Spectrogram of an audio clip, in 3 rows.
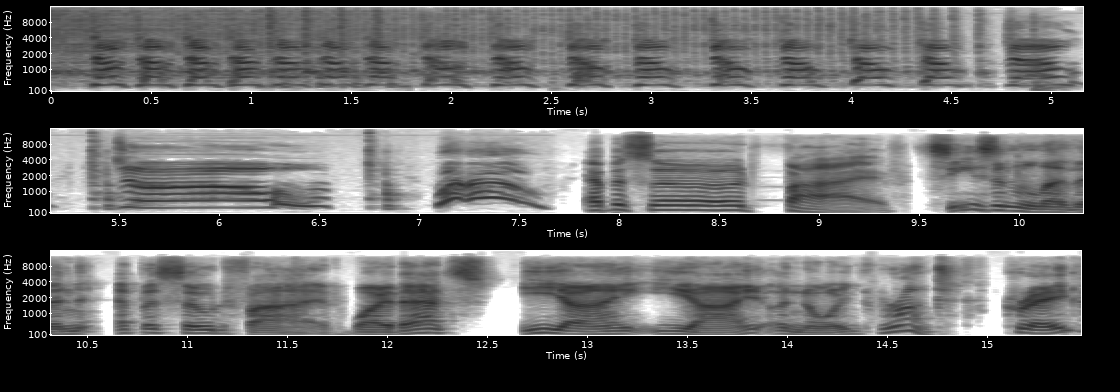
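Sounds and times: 
prize wheel spinning: 0.0 - 5.7
speech: 0.2 - 15.4.

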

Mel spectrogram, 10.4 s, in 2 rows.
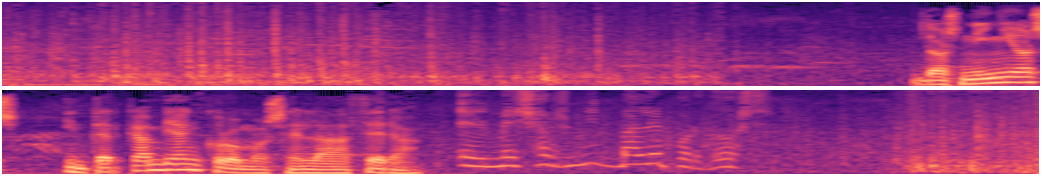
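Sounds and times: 
cart loaded with suitcases and a wooden box dragged through a village street: 0.0 - 4.4, 7.2 - 10.3
speech: 4.6 - 9.8.

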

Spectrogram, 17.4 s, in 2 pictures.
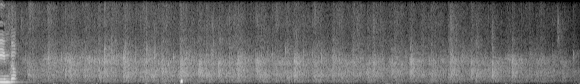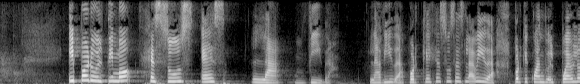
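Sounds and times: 
speech: 0.0 - 0.5, 10.0 - 17.4
audience applause: 0.0 - 9.1.

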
